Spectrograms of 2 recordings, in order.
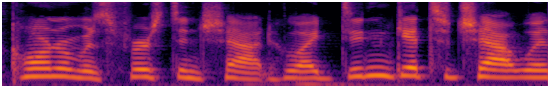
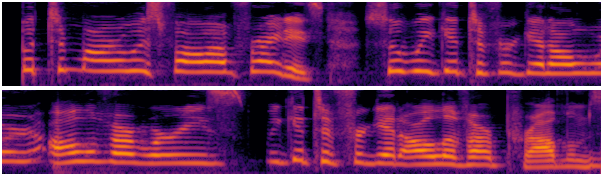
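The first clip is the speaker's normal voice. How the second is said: excited; 8 semitones higher than usual. Real, not acted. Excited about Fallout Fridays.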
